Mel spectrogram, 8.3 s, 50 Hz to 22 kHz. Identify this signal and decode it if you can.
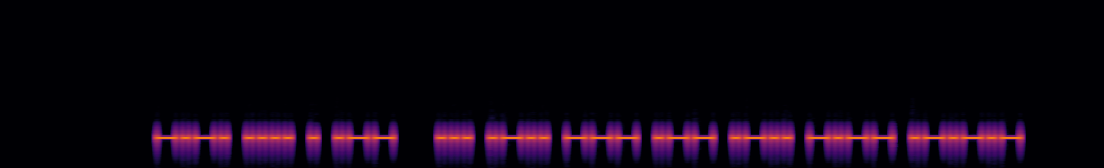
Morse code, heard as a keyed tone, about 25 wpm, 700 Hz. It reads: CHEW SLOWLY.
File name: Easy Sentences with Hints - 25wpm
